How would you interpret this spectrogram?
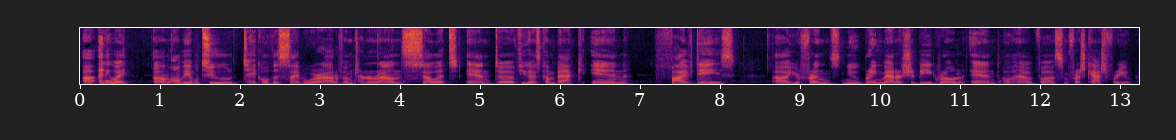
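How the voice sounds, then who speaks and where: A man's voice: a little high, fairly even intonation, moderate pace, clean tone, natural voice. A man playing an eager, amoral back-alley cybernetics surgeon with a blithe, hesitant salesman's patter in a tabletop game. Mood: blithe, businesslike.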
